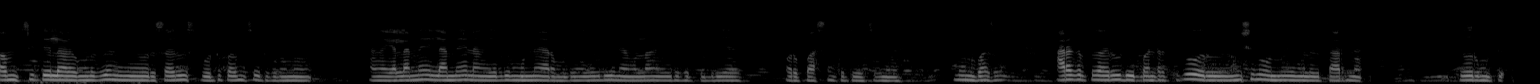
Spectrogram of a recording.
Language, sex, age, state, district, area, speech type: Tamil, female, 60+, Tamil Nadu, Tiruvannamalai, rural, spontaneous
